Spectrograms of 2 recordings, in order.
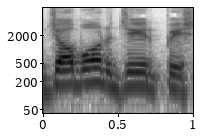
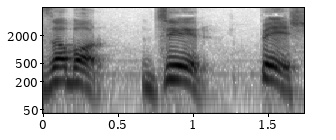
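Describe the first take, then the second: First: "জবর জের পেশ" with everyday Bengali j sounds; Bangla pronunciation. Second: "জবর জের পেশ" with buzzing z, set apart; Arabic pronunciation. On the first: Teacher shows the Bangla way, "জবর জের পেশ" with j. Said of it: "বাংলাতে তো এভাবে বলি". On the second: Teacher shows the Arabic way, "জবর জের পেশ" with z. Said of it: "আরবিতে মূলত বলা হয়". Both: Shown as a demonstration.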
